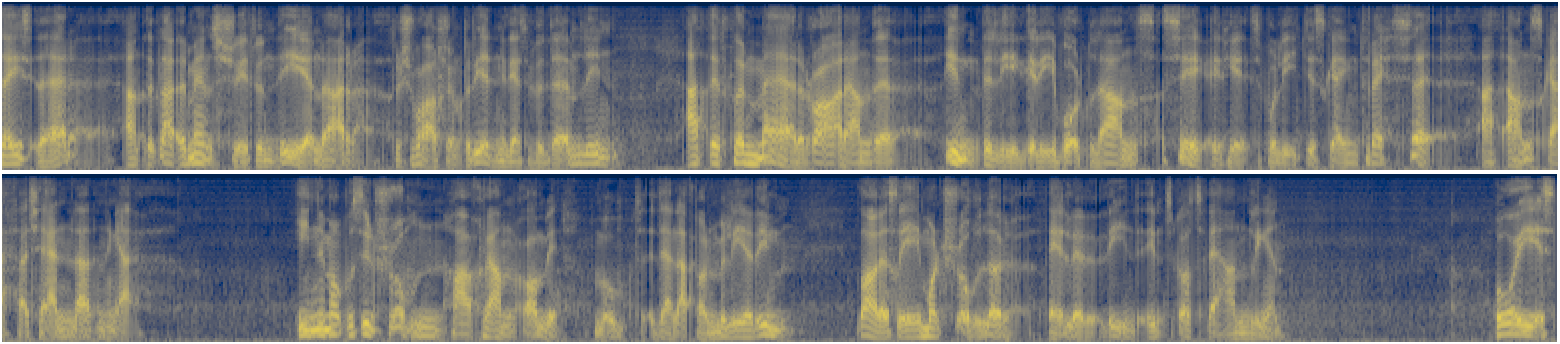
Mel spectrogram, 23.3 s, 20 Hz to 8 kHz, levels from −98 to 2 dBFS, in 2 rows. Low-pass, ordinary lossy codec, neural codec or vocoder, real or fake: 7.2 kHz; none; autoencoder, 22.05 kHz, a latent of 192 numbers a frame, VITS, trained on many speakers; fake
